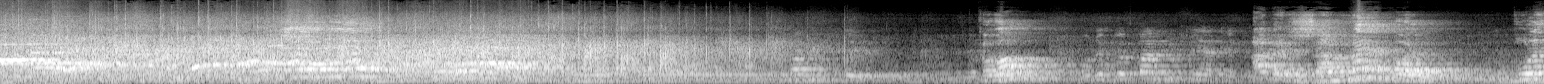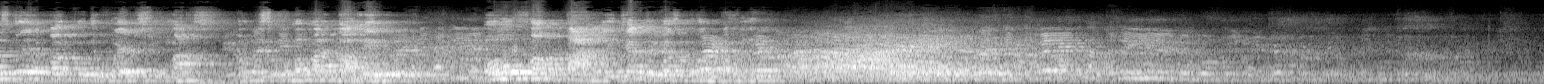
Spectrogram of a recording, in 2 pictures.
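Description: A man speaks with animation through a microphone in an echoing hall.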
